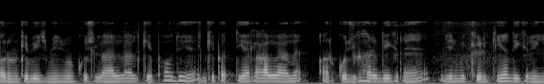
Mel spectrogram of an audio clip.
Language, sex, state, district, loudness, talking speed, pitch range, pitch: Hindi, male, Bihar, Supaul, -28 LUFS, 265 wpm, 130-140 Hz, 135 Hz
